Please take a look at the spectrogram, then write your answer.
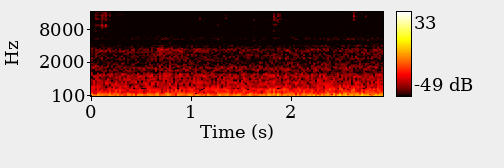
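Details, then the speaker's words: Semi truck APU started with main engine off: low even cranking about three turns a second that never fires; cranks but won't start, fuel pump or other cause suspected, unconfirmed. "so i just hold down the start button yeah it's just it's turning over but"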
